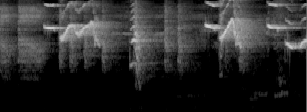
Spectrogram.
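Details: Oriental magpie-robin lure song for other birds, featuring long slurred whistles rising and falling, a scratchy burst in the middle, and a final clear whistled note.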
